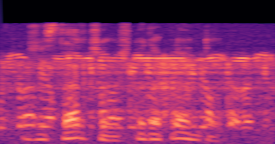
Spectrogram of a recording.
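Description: A voice coming over an amateur radio transceiver's loudspeaker: another station talking during a contact, sounding thin and narrowed like radio audio, with a faint steady high whistle beneath it.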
